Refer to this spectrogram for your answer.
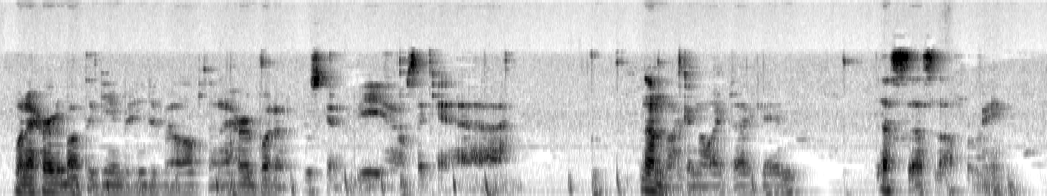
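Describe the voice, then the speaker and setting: At a fairly quick pace, a man speaks in a fairly low pitch, sounding somewhat breathy. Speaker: gamer. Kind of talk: casual gameplay commentary. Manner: speaks low.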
